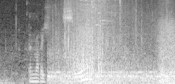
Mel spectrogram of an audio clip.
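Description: Magical game sound effects chime and whoosh.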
